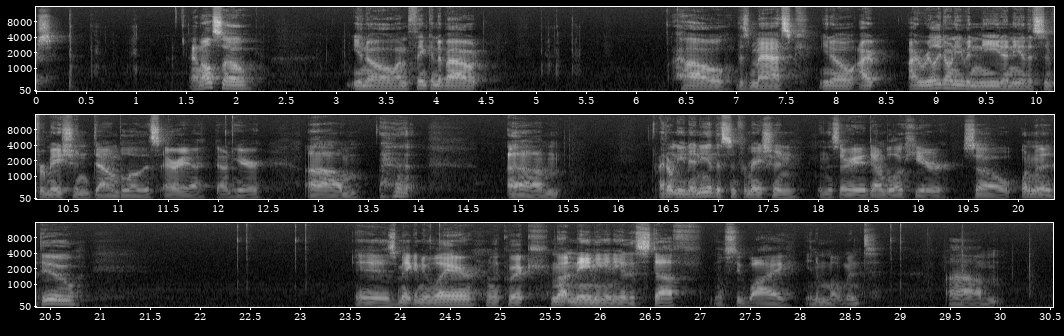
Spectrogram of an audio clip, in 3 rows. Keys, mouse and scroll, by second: 0.2 3, 0.6 3, 1.8 4, 4.6 1, 4.9 scroll up 1, 5.9 click, 22.0 click, 22.6 click, 23.9 click, 28.5 click.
